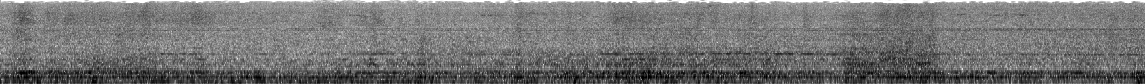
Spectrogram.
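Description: Wengernalp Railway rack train running, heard from inside the carriage: a steady low rumble of wheels and traction motors.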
